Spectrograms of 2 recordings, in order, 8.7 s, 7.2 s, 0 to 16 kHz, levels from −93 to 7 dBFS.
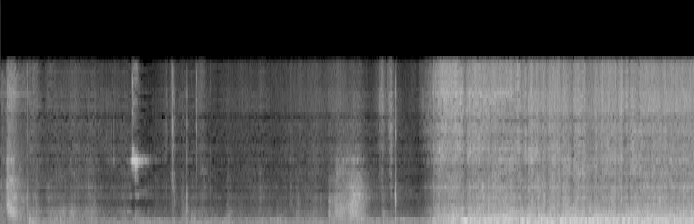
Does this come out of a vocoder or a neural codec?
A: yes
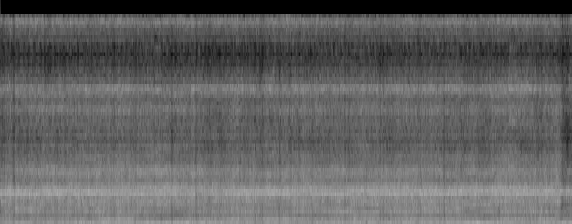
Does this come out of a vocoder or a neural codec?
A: yes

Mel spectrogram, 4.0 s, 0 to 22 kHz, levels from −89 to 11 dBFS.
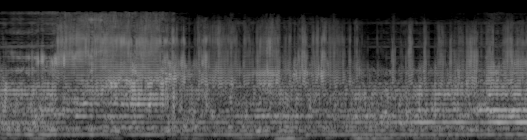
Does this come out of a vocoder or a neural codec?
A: yes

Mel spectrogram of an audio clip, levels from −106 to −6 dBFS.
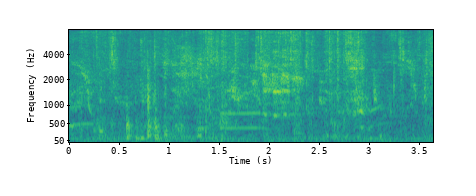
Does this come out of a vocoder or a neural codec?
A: no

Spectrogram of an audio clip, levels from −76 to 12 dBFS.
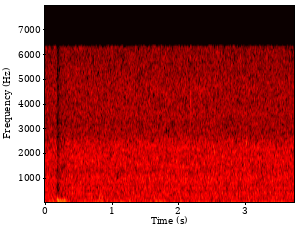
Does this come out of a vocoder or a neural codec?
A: no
